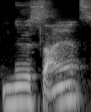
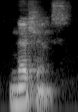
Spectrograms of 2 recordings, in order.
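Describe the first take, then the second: First: It begins with 'new', like two words. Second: It begins with 'ness', as one word. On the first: The speaker calls it wrong. "it makes you want to pounce it like new science" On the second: The speaker calls it right. "but it's actually nescience"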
